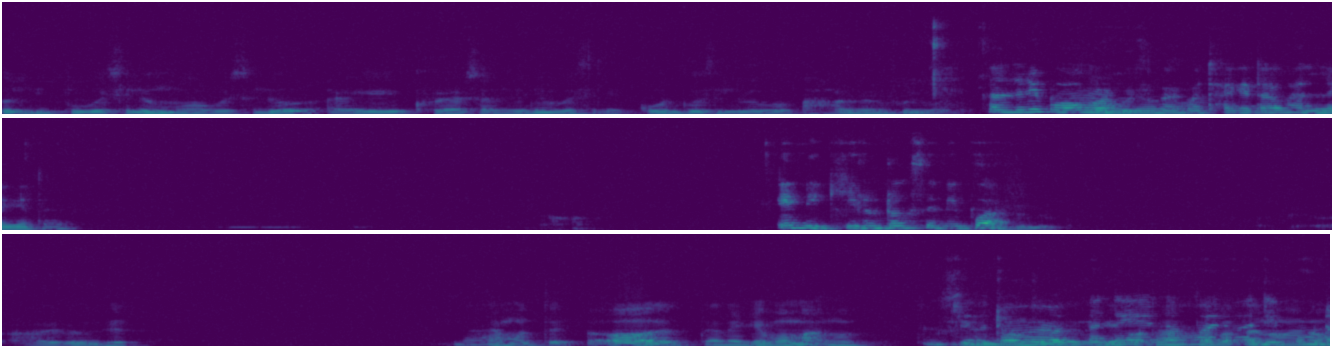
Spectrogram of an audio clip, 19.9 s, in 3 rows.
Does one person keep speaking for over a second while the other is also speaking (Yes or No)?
Yes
